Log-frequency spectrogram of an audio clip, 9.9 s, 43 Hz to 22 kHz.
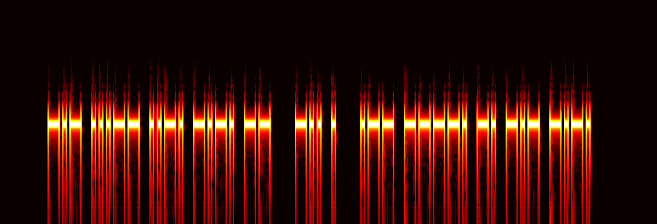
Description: Morse code, heard as a keyed tone, about 22 wpm, 700 Hz. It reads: K3FCM DE W9NKC
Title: USA Callsign DE Callsign - 5 Characters - 22wpm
